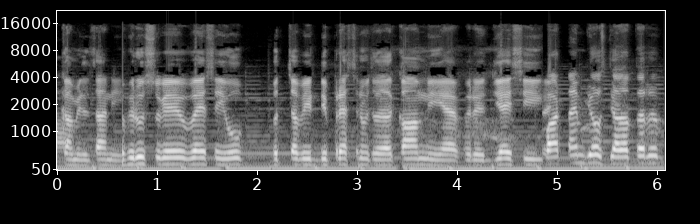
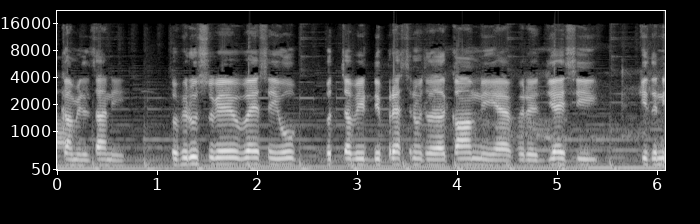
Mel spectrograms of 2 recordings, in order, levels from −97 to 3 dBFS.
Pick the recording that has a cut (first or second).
first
